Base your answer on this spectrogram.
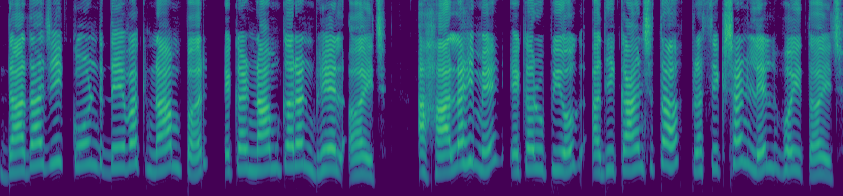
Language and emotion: Maithili, neutral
